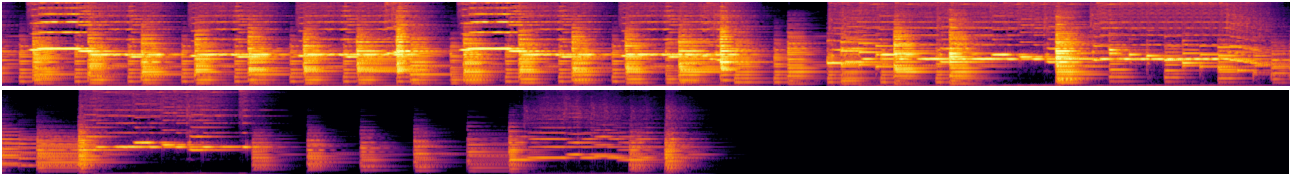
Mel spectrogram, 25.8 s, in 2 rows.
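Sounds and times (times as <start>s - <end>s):
solo flute music: 0.0s - 16.2s, 18.0s - 19.9s.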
